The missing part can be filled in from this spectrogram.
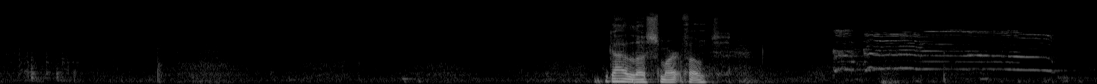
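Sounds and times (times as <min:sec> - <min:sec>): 
faint noise: 0:00.0 - 0:10.9
speech: 0:06.1 - 0:07.3
rooster crowing played from a smartphone: 0:08.3 - 0:10.8.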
